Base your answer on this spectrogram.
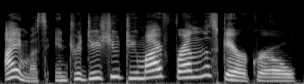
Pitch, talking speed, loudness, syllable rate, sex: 255 Hz, 180 wpm, -17 LUFS, 4.9 syllables/s, female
